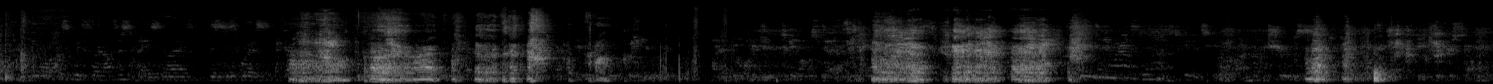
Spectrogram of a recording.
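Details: A corgi/bulldog mix makes bursts of rough, grumbling growls and whines after a bath, with a person speaking in the background.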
